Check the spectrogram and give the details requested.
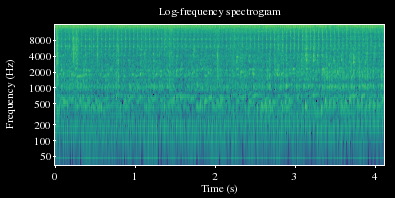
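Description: A 2000 Toyota Echo's engine idling steadily with its newly installed AC compressor engaged and pumping, drawing in refrigerant as the system is charged.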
